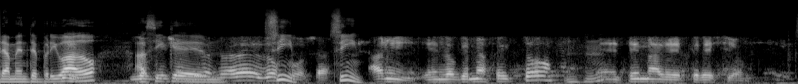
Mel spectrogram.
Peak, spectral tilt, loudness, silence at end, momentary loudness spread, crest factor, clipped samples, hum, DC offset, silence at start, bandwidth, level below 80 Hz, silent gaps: -2 dBFS; -5.5 dB/octave; -22 LUFS; 0 s; 12 LU; 20 dB; under 0.1%; none; under 0.1%; 0 s; 13.5 kHz; -48 dBFS; none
